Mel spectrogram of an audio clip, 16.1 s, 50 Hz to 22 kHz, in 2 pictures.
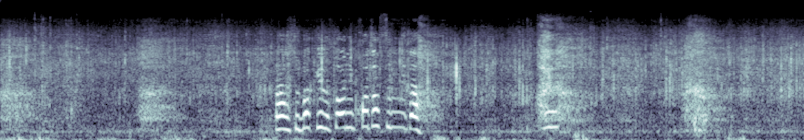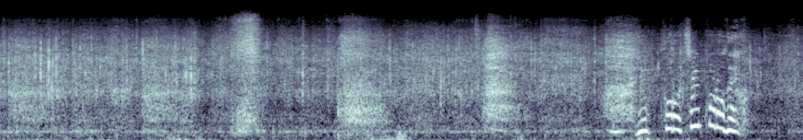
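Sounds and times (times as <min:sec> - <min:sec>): person panting hard: 0:00.0 - 0:02.5, 0:05.4 - 0:14.6
tyres rumbling on dirt: 0:00.0 - 0:16.0
wind buffeting microphone: 0:00.0 - 0:16.0.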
